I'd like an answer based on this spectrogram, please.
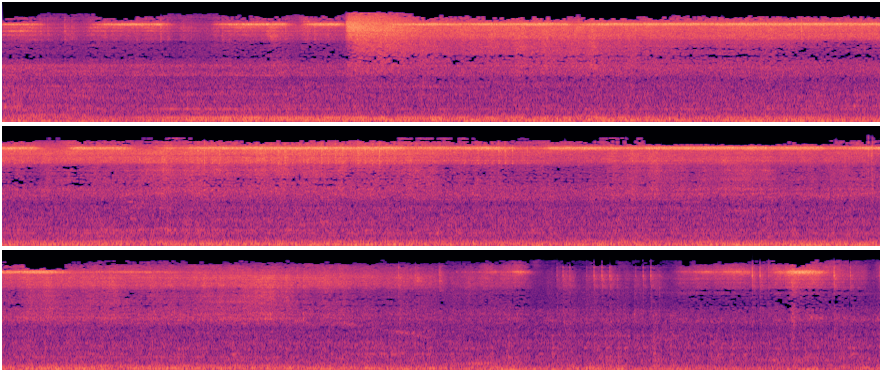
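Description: Passenger train running, heard from inside the carriage: a steady low rumble of the wheels on the track, with a thin high-pitched whine through about the first two-thirds.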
